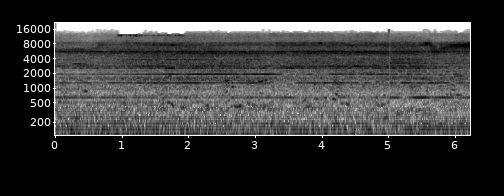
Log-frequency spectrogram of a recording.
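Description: Airliner jet engines running: a loud, steady rush with several high, steady whining tones over it, and faint voices underneath.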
